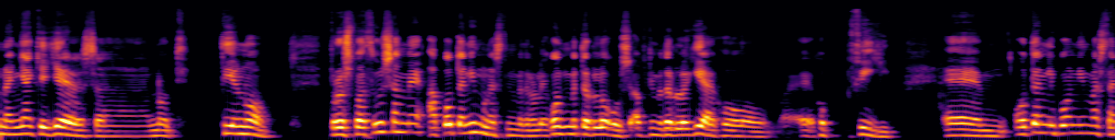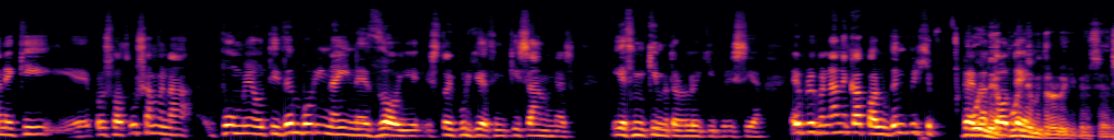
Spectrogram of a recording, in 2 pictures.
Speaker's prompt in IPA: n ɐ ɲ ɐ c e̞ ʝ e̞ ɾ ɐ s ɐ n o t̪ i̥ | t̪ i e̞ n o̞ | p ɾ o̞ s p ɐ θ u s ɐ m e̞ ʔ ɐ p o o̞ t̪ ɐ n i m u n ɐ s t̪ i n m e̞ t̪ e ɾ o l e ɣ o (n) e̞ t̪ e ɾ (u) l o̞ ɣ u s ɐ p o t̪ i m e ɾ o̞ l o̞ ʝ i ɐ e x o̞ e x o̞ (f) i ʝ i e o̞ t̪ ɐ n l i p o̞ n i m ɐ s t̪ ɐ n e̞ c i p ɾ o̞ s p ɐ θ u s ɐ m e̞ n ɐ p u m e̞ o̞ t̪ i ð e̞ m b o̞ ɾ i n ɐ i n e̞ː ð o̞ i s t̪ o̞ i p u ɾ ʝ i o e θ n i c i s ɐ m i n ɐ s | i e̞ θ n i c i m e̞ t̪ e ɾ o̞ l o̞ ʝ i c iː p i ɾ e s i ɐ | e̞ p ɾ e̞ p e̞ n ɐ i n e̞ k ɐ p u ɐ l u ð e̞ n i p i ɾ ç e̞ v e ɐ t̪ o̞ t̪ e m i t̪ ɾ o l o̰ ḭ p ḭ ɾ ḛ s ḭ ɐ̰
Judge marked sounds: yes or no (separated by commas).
no, no, yes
